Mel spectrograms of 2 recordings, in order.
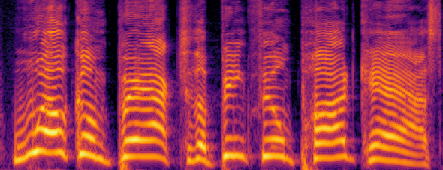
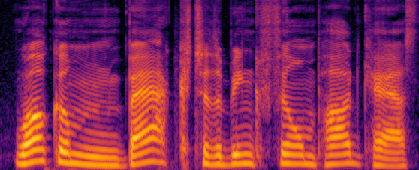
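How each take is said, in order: First: It is said in a put-on, imitating voice. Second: It is said in a natural, ordinary voice.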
